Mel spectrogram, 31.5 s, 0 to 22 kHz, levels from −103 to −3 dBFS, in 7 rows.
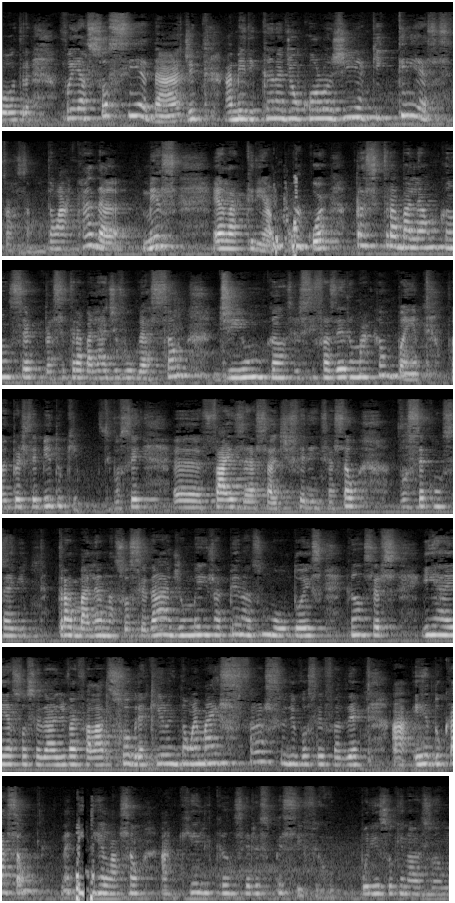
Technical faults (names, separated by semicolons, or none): frames out of order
